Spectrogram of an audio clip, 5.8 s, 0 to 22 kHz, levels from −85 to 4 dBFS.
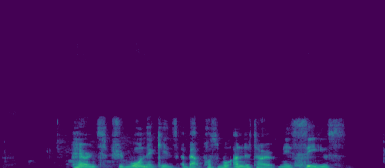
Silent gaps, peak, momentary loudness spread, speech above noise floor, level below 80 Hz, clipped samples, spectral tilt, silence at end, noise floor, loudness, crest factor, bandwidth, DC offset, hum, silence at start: none; -16 dBFS; 10 LU; 54 dB; -72 dBFS; under 0.1%; -7 dB/octave; 0.7 s; -87 dBFS; -34 LUFS; 20 dB; 7 kHz; under 0.1%; none; 1.05 s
